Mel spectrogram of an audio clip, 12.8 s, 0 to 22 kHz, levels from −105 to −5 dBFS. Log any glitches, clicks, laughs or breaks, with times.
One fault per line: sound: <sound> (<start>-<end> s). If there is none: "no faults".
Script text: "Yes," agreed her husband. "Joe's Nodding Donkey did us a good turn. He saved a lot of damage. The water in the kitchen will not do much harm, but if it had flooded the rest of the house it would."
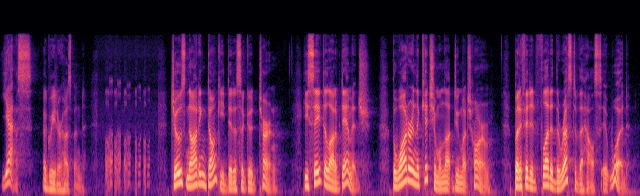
sound: laugh (2.1-3.0 s)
